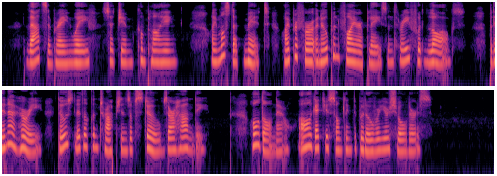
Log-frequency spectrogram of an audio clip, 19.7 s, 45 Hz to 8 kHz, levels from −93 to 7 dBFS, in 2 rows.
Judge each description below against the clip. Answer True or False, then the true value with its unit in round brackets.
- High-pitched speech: True (205 Hz)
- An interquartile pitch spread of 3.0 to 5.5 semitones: False (2.5 semitones)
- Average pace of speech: False (120 wpm)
